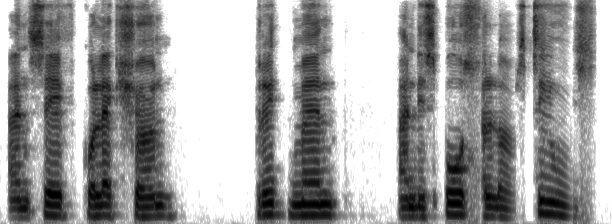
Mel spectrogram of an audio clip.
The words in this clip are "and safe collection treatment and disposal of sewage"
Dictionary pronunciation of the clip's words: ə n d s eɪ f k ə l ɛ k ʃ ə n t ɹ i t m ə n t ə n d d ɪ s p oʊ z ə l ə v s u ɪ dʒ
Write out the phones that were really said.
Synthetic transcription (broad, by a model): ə n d s eɪ f k ə l ɛ k ʃ ə n t ɹ i t m ə n t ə n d d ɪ s p oʊ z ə l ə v s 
